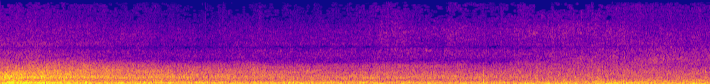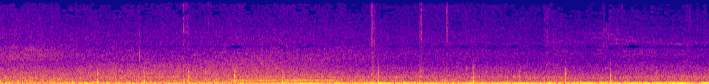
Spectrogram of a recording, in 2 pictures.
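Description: Roadside traffic: a car's rushing noise at the start that fades over the next few seconds, then a low, steady engine hum from another vehicle that comes in about six seconds in and grows slightly louder.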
